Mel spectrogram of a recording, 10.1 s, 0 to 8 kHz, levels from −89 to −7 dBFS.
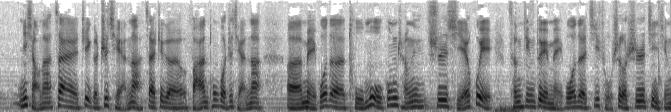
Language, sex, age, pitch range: Chinese, male, 50-69, 120-160 Hz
